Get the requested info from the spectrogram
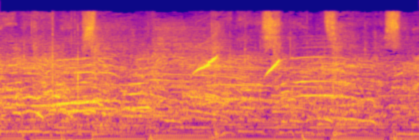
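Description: Background music with a steady, heavy bass line, under a stadium crowd of football fans cheering and shouting, with a few short rising high calls cutting through.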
